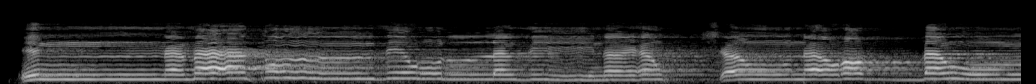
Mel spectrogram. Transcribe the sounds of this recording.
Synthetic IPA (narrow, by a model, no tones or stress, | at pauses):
ʔɪn | amaːt̪ʊn | ðɪɾlːaðiːnajaɣ | ʃawnaɾˤɑbːahʊm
